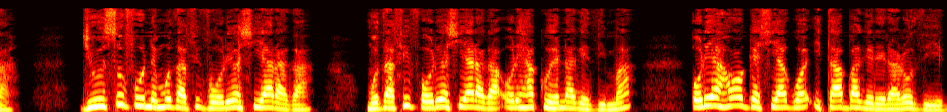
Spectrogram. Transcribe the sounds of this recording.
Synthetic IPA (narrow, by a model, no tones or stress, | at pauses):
d͡ʒusufunemoðafifoːɾeɔɕiaɾaɣa | moðafifooɾeɔɕiaɾaɣaʔoɾeɦakuhenaɣeðima | oɾeaɦɔːɡɛɕiaɣwɔʔitaːbaɣeɾeɾaɾoðiːɣ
